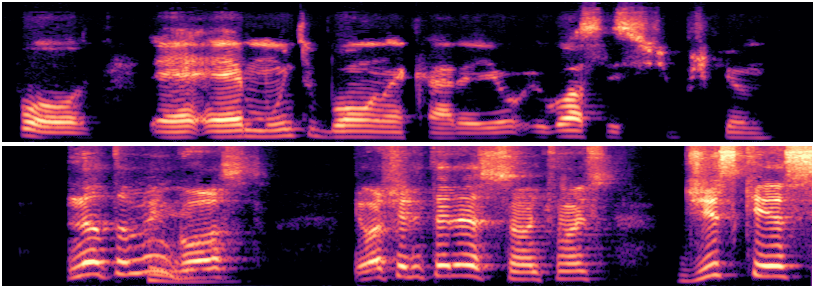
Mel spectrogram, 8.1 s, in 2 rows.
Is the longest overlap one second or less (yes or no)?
yes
